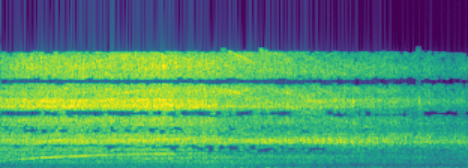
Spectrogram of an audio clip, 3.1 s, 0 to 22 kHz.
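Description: A power drill bores out rivets on a Carver Bimini top fitted to a Catalina 22 sailboat, a high whining spin that rises in pitch, then slowly winds down.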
